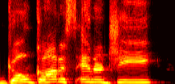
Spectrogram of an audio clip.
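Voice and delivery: high, loud whoop of support; excited high-pitched rallying cry; rallying cheer. Real, not acted. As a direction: cheer it on like a fan. Cheering on goddess energy.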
